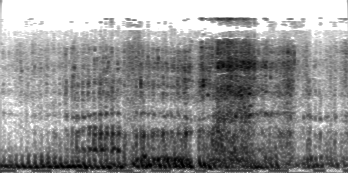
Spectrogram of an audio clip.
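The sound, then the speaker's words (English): A lion roars on the South African savannah, a loud deep rumbling roar with pulsing low grunts that swell and then taper off over a few seconds, with no voices. “why a lion's roar isn't the most feared sound on the South African savannah.”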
